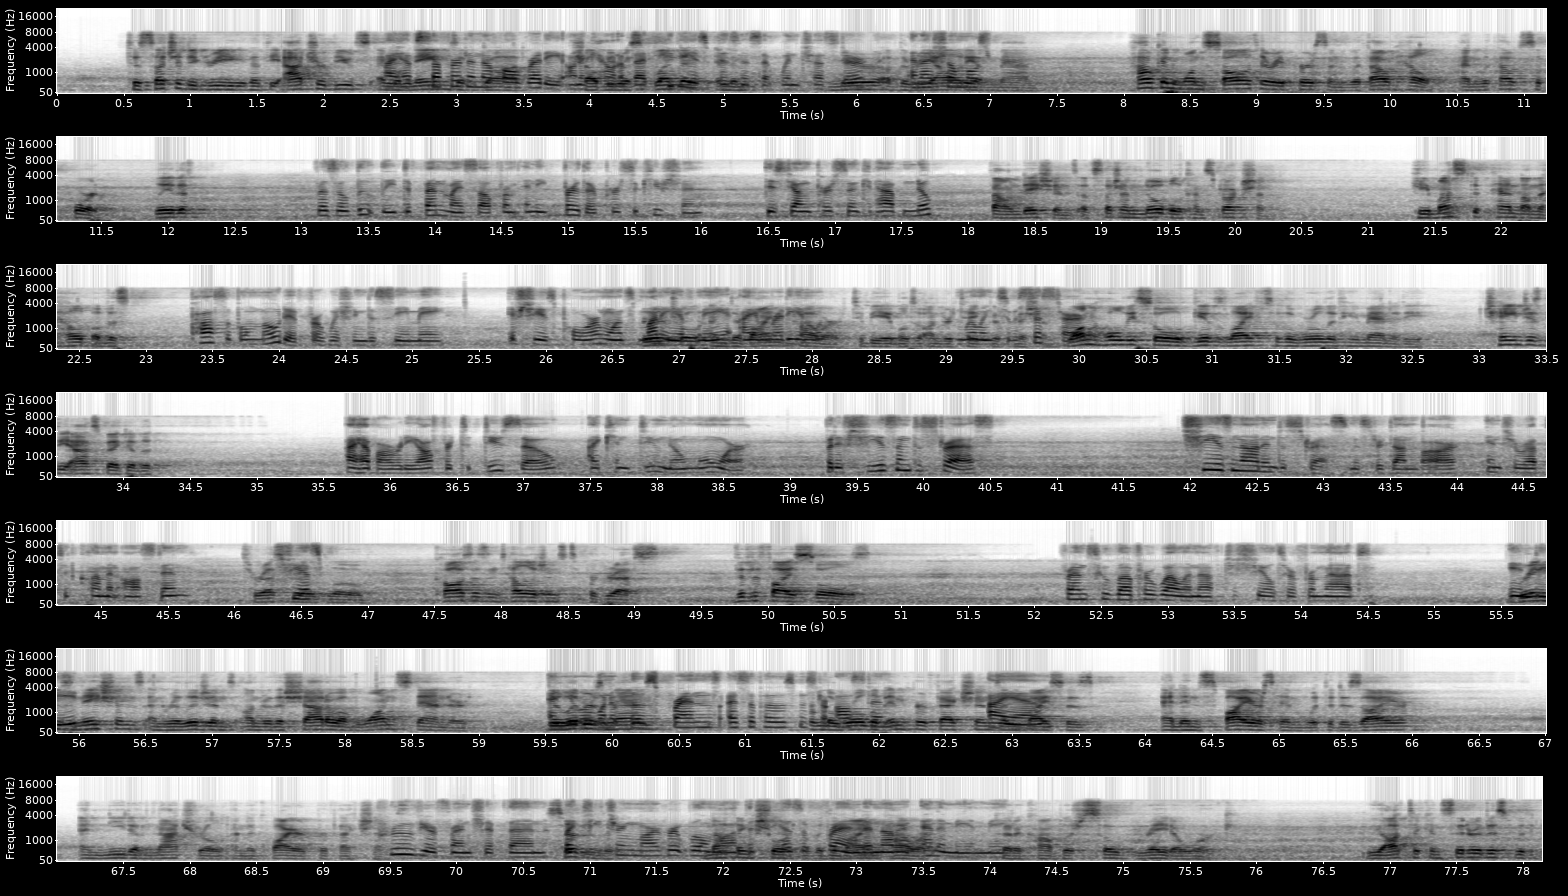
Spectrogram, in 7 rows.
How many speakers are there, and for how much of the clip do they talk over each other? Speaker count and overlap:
two, about 19%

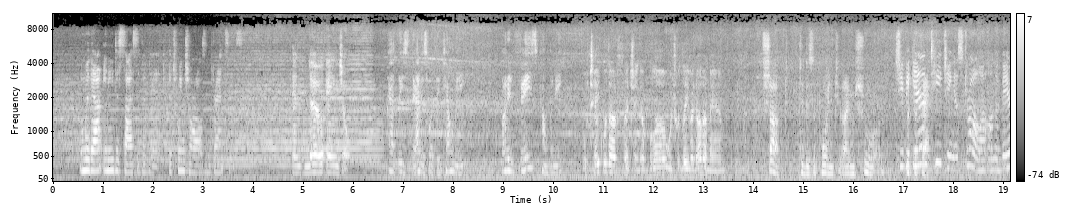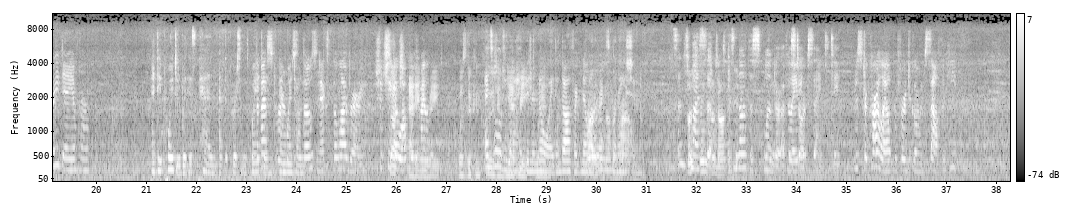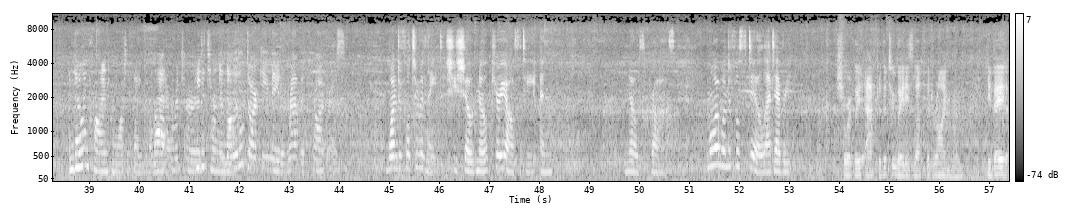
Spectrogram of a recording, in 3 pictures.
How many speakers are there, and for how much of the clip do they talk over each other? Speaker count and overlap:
ten, about 16%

